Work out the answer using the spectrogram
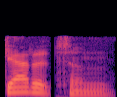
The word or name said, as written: Gaditan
